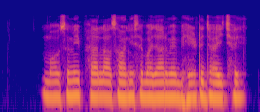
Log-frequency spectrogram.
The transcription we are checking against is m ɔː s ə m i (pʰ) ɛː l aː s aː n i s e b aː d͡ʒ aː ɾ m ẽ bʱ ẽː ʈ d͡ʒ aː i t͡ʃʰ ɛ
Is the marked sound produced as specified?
yes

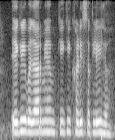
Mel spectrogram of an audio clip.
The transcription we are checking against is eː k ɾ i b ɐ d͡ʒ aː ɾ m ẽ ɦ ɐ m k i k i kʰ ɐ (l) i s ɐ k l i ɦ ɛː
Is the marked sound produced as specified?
no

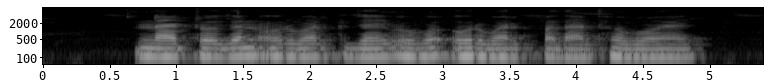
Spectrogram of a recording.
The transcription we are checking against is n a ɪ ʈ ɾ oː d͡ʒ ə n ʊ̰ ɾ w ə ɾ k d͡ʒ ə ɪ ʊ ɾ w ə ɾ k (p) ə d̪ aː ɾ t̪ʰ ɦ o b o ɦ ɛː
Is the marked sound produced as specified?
yes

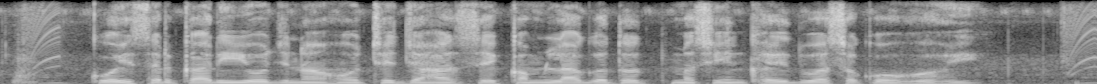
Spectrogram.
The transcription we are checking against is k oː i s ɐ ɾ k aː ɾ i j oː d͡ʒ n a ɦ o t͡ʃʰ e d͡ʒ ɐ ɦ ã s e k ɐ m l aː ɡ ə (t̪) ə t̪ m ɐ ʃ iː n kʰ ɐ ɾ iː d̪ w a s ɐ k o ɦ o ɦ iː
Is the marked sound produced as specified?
yes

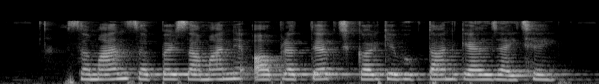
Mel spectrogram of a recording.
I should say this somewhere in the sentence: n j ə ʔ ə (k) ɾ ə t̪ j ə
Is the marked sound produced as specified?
no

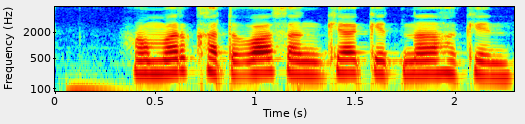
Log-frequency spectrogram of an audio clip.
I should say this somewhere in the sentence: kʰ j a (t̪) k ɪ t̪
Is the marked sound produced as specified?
no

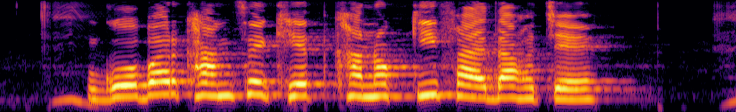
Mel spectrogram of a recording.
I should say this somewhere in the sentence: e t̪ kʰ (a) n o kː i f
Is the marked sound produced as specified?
yes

